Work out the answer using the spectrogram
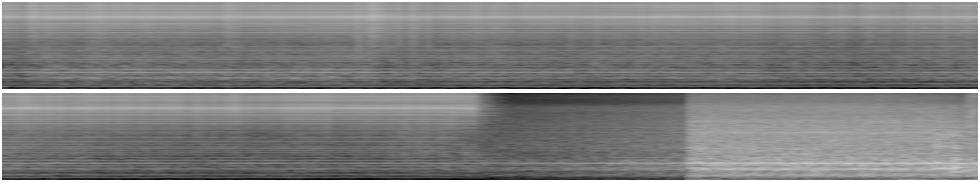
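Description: Steady high buzzing hiss with an even pulse, no sputter or popping; the arc sounds stable, right for aluminium on AC.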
